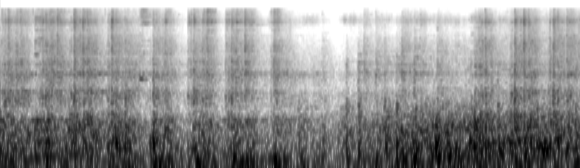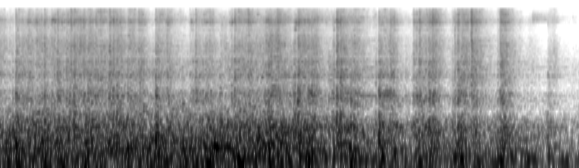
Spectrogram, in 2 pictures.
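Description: Empty freight flatcars and a hopper car rolling past close by: a steady rumble of wheels on rail, with irregular clacks as the wheels run over the rail joints and the turnout.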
